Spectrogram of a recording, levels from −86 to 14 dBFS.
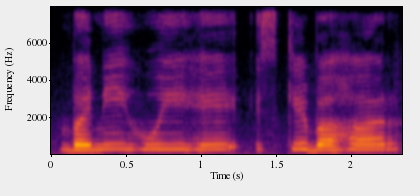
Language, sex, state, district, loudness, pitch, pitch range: Hindi, female, Madhya Pradesh, Bhopal, -18 LUFS, 290 Hz, 285-295 Hz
